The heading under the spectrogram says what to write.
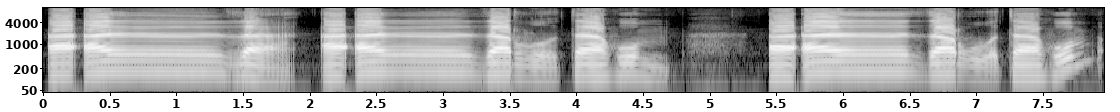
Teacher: nun mati ketemu dalal yaitu ikhfa samarkan nunnya kepada huruf dalalnya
